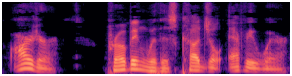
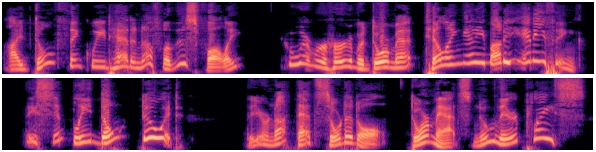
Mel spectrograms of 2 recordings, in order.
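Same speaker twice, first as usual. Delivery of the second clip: high, loud, huffy scolding; pettish; 13 semitones higher, 9 dB louder than usual. A narrator's reading. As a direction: dismiss the nonsense indignantly. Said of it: "said the mole quite pettishly".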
